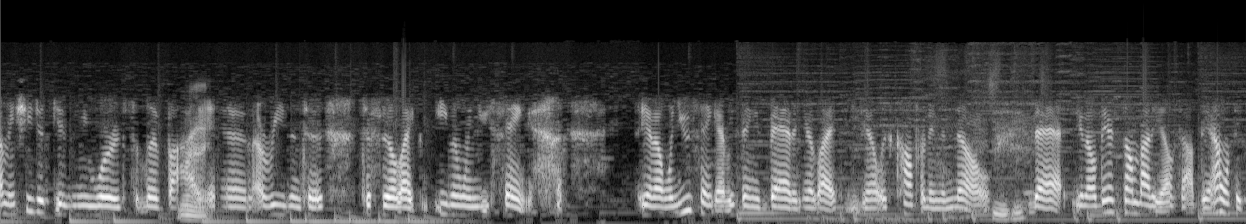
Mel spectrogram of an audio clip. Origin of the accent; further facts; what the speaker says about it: Philadelphia, Pennsylvania, United States; I mean, I grew up in Philly, so, you know, I've got that whole Philly town.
